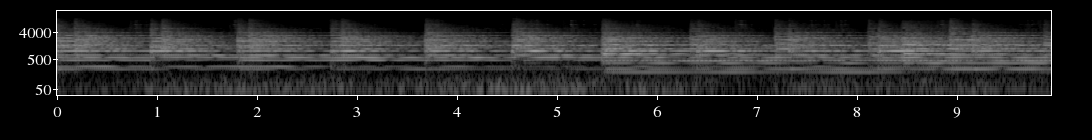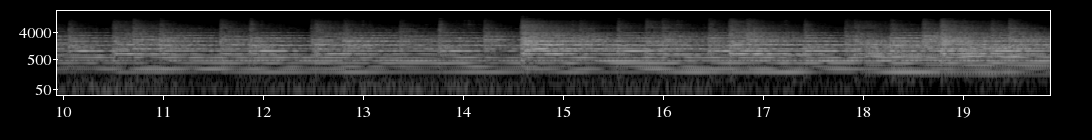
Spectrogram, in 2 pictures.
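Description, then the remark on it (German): Church bells in Röslau in the Fichtelgebirge, Germany, ring steadily and loudly for the Sunday 12 o'clock noon ringing, their overlapping strikes forming a rich, continuous peal that thickens as more bells join in, with no voices present. “Bayern 1 präsentiert das sonntägliche 12 Uhr Läuten.”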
